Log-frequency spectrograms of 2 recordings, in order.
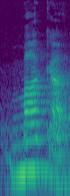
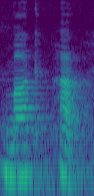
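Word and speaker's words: Mocha: Powerful cyclone Maka, which is actually pronounced Makha.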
